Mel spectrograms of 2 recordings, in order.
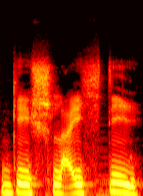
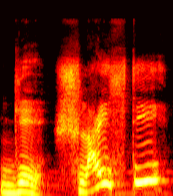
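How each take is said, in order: First: It is said in an annoyed, dismissive way. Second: It is said in an amazed, disbelieving way. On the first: The listener should go away. "if you want someone to go away" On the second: Something is hard to believe. "if you pronounce it a bit differently"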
